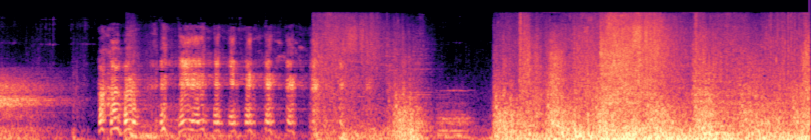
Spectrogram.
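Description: Weapons clash in a game fight.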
